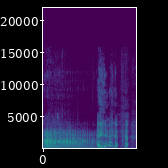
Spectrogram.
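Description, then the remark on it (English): A person growls like a werewolf: a long, raspy snarl followed by several short guttural bursts, loud. “Or the werewolf version of ….”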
